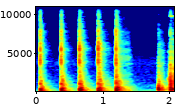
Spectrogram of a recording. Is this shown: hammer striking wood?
yes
